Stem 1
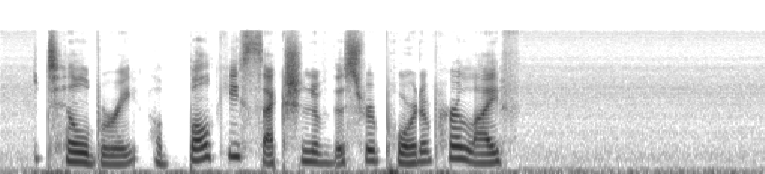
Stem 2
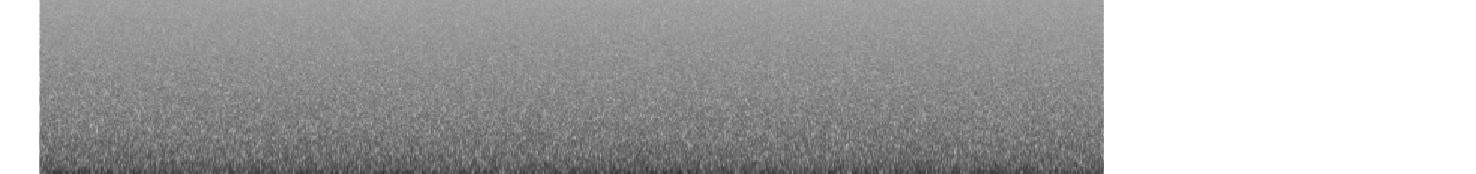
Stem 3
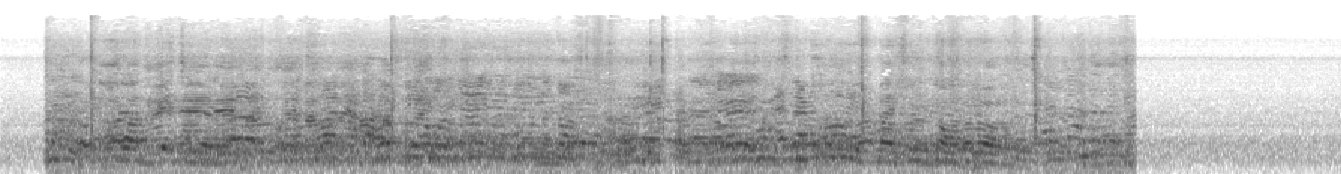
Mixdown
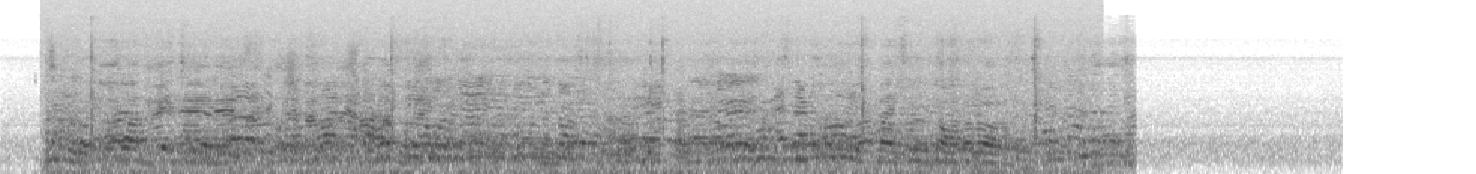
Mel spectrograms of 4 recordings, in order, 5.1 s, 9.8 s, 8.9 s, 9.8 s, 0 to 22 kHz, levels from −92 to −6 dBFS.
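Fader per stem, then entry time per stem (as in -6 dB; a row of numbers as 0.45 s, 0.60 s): -18.5 dB, -18.0 dB, -2.0 dB; 0.00 s, 0.00 s, 0.00 s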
